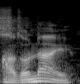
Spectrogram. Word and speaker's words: Adonai: El Talmud nos dice, estoy escrito Yud Hei Waw Hei, pero se lee o se pronuncia como Adonai.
